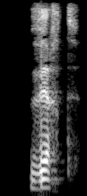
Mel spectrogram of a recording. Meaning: feminine singular of vert
- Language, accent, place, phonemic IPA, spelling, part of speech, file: French, France, Lyon, /vɛʁt/, verte, adjective, LL-Q150 (fra)-verte.wav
